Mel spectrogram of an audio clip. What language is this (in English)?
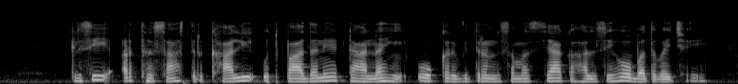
Maithili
